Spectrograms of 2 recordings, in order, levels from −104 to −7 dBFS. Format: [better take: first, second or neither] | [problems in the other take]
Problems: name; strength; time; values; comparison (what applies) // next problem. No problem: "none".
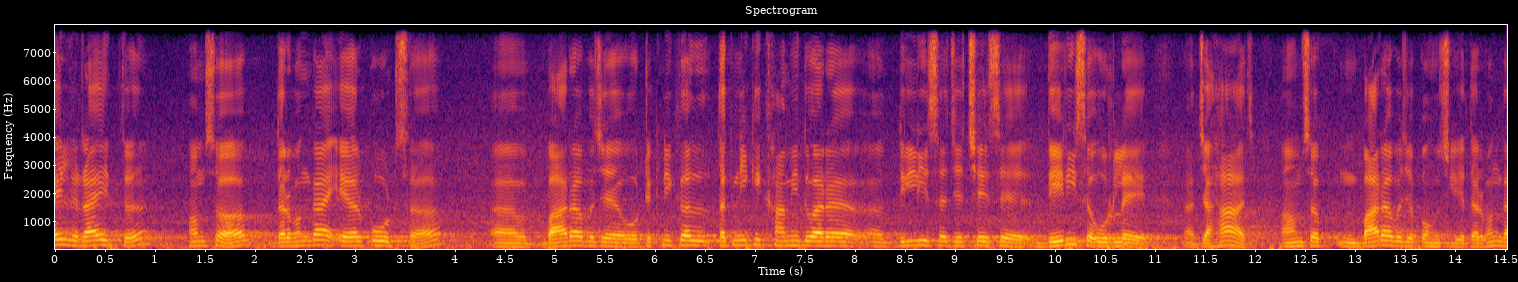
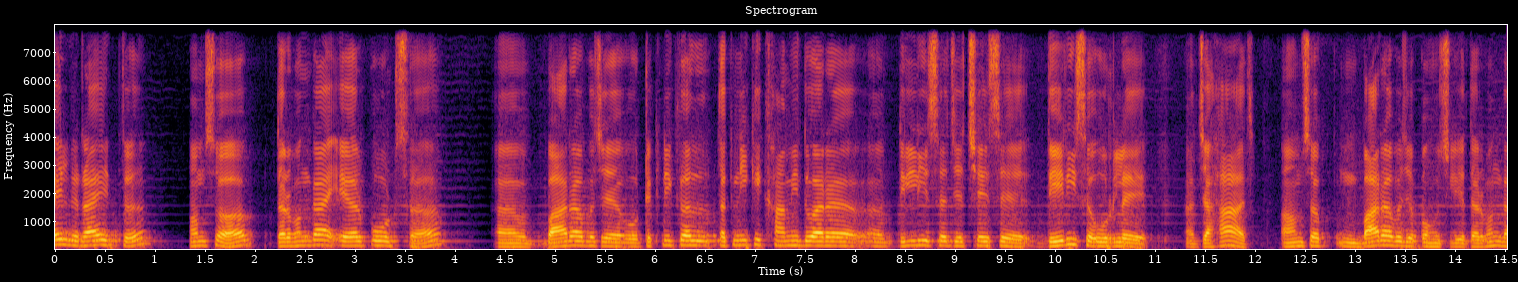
first | noise reduction (neural mask model RNNoise)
